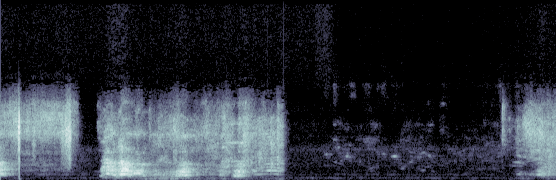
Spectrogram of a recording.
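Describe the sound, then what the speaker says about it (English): A dog barks at home during a call, a few loud, close bursts with a brief pause between them, sounding over a quiet background. "I got the very stupid dog. Just a second. He's barking, ain't he?"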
